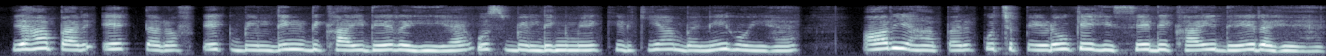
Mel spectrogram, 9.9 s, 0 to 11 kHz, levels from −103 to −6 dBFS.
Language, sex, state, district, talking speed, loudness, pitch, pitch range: Hindi, female, Bihar, Sitamarhi, 170 wpm, -18 LUFS, 265 Hz, 250-290 Hz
